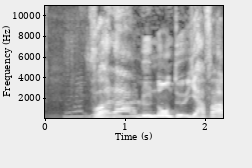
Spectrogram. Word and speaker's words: Yahvah: le nom de de yava et la prononciation de y h V selon les hébreeux c'est yava et personne ne peut le contester car ce sont le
